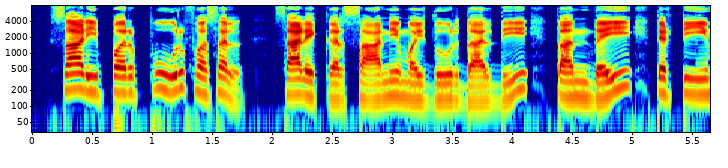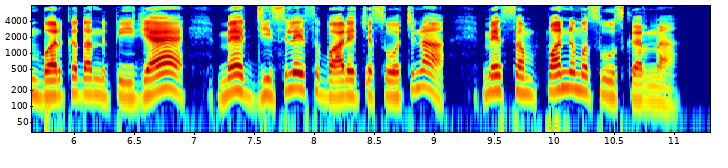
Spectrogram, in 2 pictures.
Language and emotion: Dogri, happy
